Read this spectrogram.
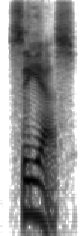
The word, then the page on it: CS: American English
